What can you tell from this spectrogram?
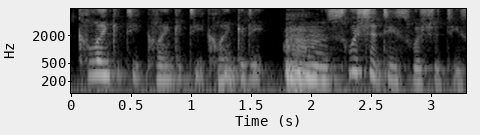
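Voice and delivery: ordinary delivery, nothing marked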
